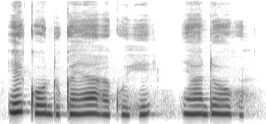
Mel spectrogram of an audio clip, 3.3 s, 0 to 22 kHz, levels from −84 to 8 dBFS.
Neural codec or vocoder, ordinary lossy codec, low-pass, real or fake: none; none; none; real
